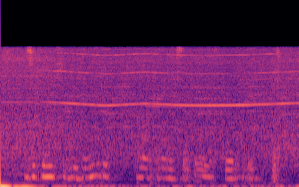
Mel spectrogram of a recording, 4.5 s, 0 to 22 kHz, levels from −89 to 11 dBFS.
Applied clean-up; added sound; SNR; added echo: none; Sawing; 4 dB; reverberation time 0.2 s.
